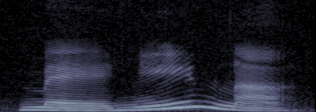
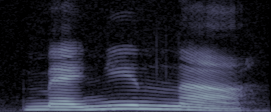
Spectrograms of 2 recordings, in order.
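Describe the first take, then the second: First: "Menina" drawn out slowly in three separate syllables. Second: Said in the usual way. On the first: Shown as a demonstration. Teacher confirming the pupil's split, syllable by syllable. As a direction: stretch each syllable of "Menina", rising on the middle one. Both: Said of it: "separe as sílabas".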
